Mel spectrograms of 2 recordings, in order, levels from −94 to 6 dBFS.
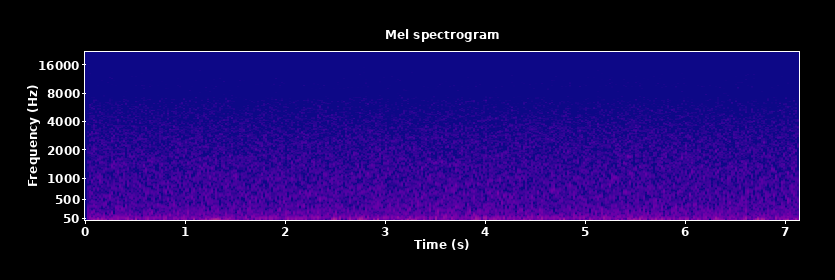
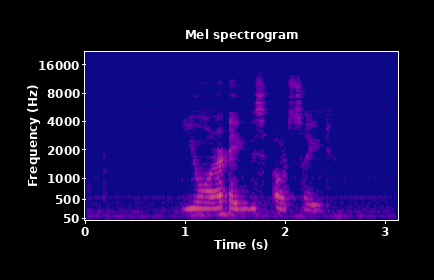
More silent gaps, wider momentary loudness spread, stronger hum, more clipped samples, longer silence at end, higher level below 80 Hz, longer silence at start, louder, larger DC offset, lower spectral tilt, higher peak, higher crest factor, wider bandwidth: neither; second, 1 LU vs 12 LU; first, 60 Hz at -75 dBFS vs none; neither; second, 0 s vs 0.35 s; first, -72 dBFS vs under -90 dBFS; about the same, 0 s vs 0.05 s; second, -68 LUFS vs -49 LUFS; neither; about the same, -3.5 dB/octave vs -4 dB/octave; second, -52 dBFS vs -28 dBFS; second, 14 dB vs 24 dB; first, 16.5 kHz vs 13 kHz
